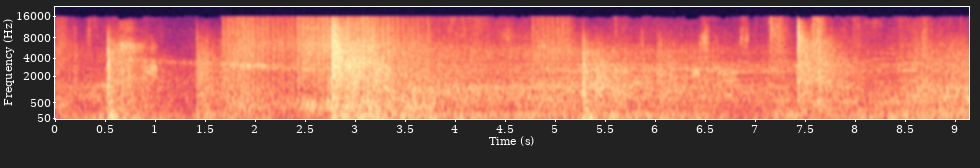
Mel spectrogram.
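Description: Gunfire and mortar shooting in a war strategy video game, a steady wash of battle noise with repeated booming blasts and crackling shots throughout, loud and dense, with a voice talking over parts of it.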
